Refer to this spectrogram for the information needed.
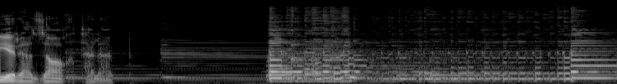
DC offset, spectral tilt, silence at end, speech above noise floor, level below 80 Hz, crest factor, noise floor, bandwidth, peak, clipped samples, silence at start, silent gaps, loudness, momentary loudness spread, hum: under 0.1%; -5 dB/octave; 0 s; 24 dB; -54 dBFS; 24 dB; -50 dBFS; 16 kHz; -6 dBFS; under 0.1%; 0 s; none; -30 LUFS; 22 LU; none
